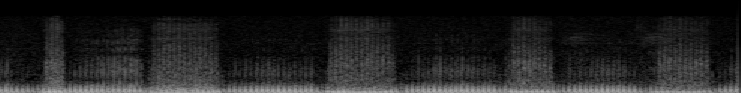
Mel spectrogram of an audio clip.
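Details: Close, loud cat purr: a deep buzzing rumble that swells and breaks with each breath, airy rasping inhales roughly every second.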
